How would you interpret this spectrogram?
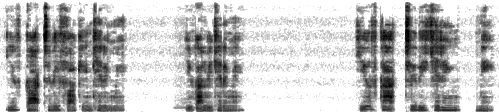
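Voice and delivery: barely voiced, stunned murmur; hushed disbelief. Real, not acted. Reader stunned by the next line, hushed disbelief. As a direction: say it softly, aghast. Stunned by what was just read.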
